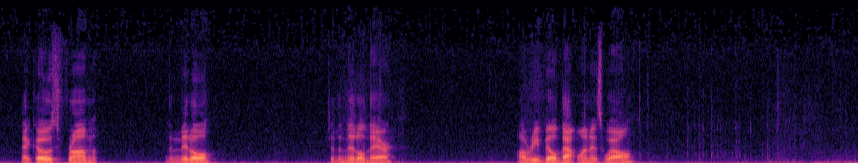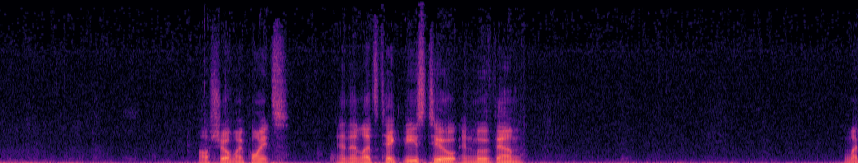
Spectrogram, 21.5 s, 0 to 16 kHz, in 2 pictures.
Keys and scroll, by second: 4.6 Return, 17.1 Return.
